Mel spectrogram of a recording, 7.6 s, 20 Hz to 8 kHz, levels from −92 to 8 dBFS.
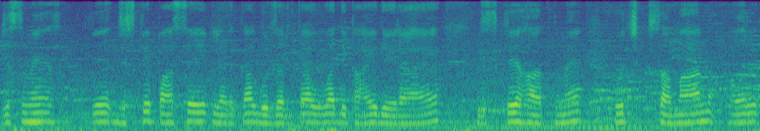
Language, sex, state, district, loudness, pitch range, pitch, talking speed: Hindi, male, Chandigarh, Chandigarh, -16 LUFS, 145-160 Hz, 150 Hz, 150 wpm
